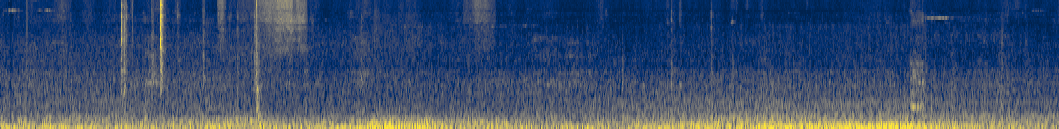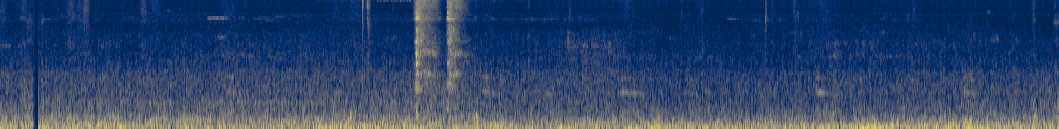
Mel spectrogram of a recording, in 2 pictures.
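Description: Slow stop-and-go city traffic heard from inside a car: a steady low engine and road rumble that swells about five seconds in and again around ten to twelve seconds in, with a few short clicks and hisses.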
